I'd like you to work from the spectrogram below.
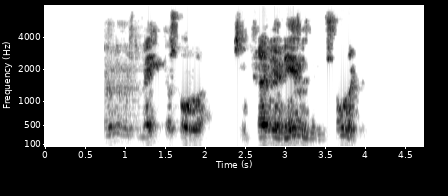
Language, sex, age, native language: Icelandic, male, 40-49, Icelandic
